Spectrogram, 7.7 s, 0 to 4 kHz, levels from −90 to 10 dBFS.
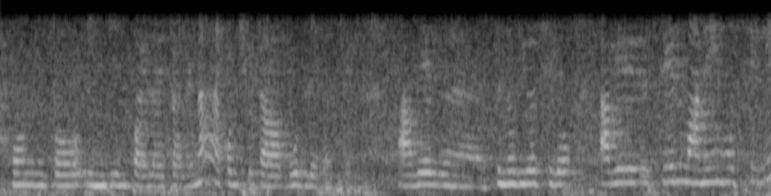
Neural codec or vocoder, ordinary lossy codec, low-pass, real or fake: vocoder, 22.05 kHz, 80 mel bands, WaveNeXt; none; 3.6 kHz; fake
